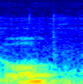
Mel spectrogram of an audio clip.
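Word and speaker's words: ρ: R은 로. 참고로 얘는 이렇게 쓰고 로라고 읽습니다. 로. 여기서 읽고요.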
